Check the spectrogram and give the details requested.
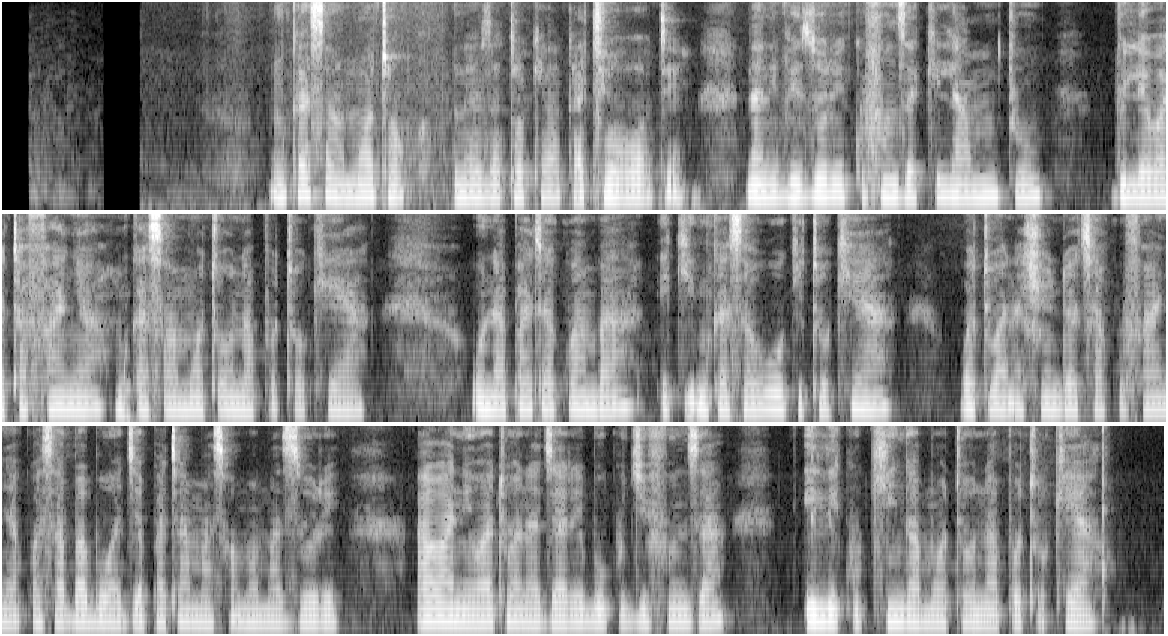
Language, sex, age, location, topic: Swahili, female, 25-35, Kisumu, health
